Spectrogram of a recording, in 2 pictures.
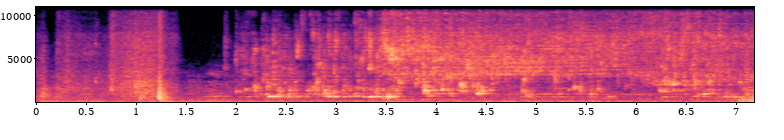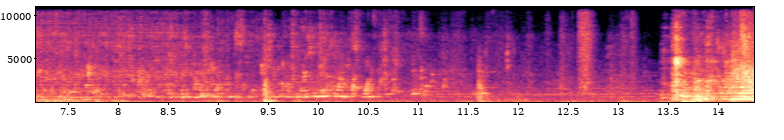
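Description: A person urinating into a toilet, a steady trickle into the bowl water, then the toilet flushes loudly near the end.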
